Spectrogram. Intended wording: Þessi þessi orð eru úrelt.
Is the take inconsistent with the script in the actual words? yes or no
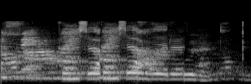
no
